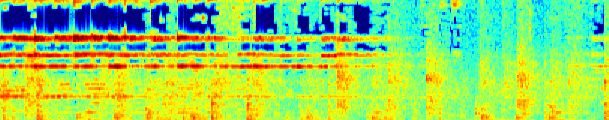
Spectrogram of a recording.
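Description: Traditional Indian music with drums, a quick repeating beat, with high steady ringing tones through the first half.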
